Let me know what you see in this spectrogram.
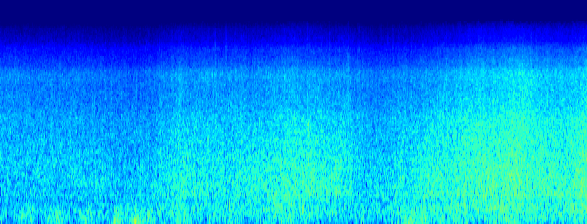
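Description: Rain falling in a steady hiss that grows louder from about six seconds in as the shower arrives, with a brief bump of wind on the microphone about two seconds in.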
